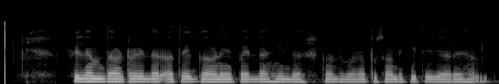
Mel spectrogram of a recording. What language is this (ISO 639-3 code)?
pan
